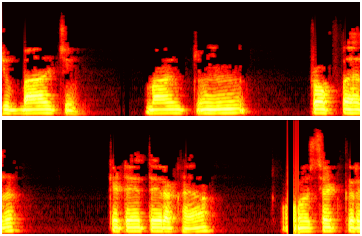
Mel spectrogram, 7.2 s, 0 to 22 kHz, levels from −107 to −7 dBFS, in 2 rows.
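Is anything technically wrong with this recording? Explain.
Yes. The speech has two corrupt frame muted dropouts, at 1.18 to 1.27 s and 6.43 to 6.55 s. The decoder rejected damaged compressed frames, and silence replaced them. Each hole starts abruptly. Its length fits several lost frames. Timing stays intact.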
